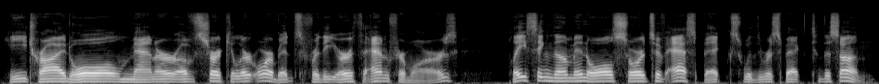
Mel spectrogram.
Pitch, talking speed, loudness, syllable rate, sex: 125 Hz, 170 wpm, -17 LUFS, 3.9 syllables/s, male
